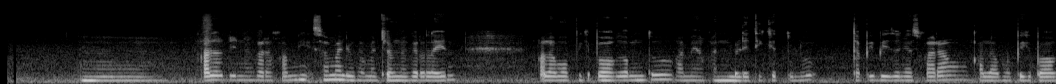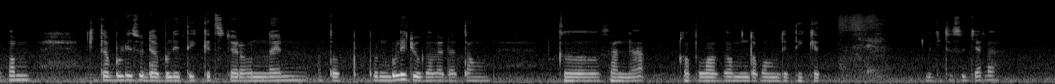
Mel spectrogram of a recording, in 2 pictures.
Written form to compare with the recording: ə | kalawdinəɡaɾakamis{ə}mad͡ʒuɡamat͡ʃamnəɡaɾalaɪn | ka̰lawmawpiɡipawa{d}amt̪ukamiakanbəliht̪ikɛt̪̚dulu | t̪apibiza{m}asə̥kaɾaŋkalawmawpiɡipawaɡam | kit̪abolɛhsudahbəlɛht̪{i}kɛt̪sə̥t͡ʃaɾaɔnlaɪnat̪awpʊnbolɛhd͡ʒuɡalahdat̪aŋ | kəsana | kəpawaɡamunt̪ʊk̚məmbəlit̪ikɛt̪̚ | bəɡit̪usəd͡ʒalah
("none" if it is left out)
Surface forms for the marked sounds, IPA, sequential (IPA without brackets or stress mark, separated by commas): a, ɡ, ɲ, i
